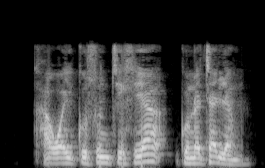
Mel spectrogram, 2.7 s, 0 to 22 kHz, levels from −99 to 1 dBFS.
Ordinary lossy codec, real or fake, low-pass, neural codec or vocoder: Opus, 64 kbps; real; 7.2 kHz; none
